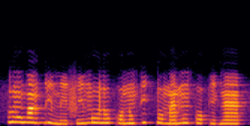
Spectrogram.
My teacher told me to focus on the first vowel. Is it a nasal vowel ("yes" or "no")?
yes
